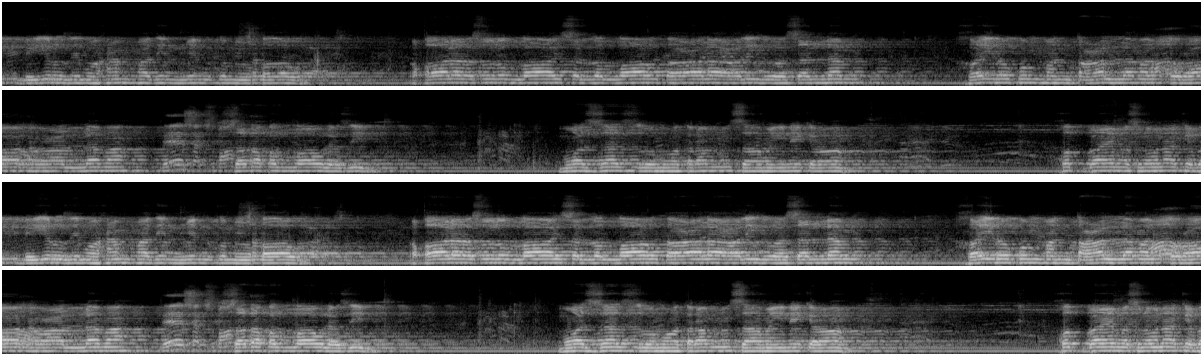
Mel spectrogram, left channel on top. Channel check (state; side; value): quieter; left; 5.4 dB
